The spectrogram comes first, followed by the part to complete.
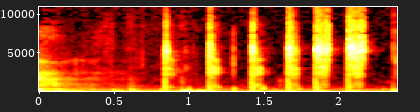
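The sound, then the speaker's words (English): A voice imitates someone typing on a Google account with a quick series of breathy, hissy mouth clicks and ticks, about eight in an uneven rhythm, fairly soft. “That's my fake typing.”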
